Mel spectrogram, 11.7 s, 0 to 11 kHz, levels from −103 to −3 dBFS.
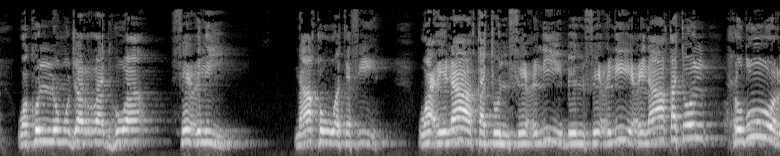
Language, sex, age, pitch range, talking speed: Arabic, male, 50-69, 190-255 Hz, 60 wpm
